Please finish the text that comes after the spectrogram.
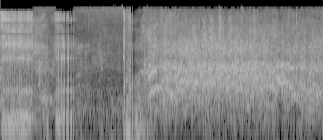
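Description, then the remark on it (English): A voice imitates a husband's loud snoring with rough, rasping snorts in the first few seconds, followed by a sustained swell of audience laughter. “but they don't know because some of them snore so loud they wake themselves up.”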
